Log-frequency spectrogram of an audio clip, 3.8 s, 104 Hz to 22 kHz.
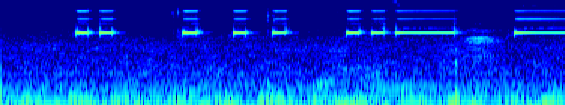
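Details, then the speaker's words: DEA K-15A 450 W full-range active speaker amplifier that powers on with no audio; meter on resistance range near a very hot resistor: short beeps then a long continuous tone, very low resistance, so the Zener diode is shorted. "we have a short there very low resistance distance and that's a Zen diode"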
